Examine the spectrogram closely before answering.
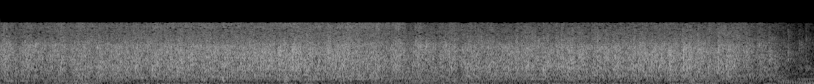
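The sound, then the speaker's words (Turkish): Applause after a poem reading: a dense, steady clatter of clapping runs unbroken throughout and fades away at the very end. “Kocaman kocaman bir alkış sana.”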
